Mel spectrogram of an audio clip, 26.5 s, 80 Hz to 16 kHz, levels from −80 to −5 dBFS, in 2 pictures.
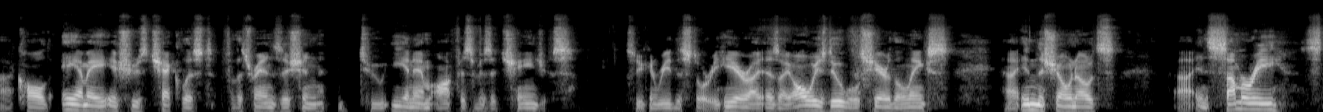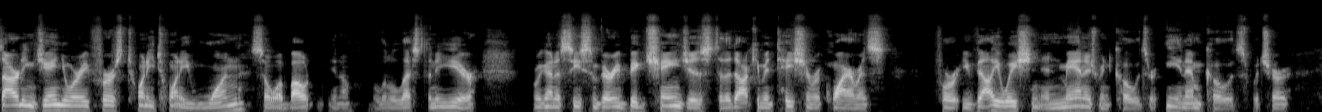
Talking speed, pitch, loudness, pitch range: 165 wpm, 105 Hz, -26 LUFS, 100-120 Hz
